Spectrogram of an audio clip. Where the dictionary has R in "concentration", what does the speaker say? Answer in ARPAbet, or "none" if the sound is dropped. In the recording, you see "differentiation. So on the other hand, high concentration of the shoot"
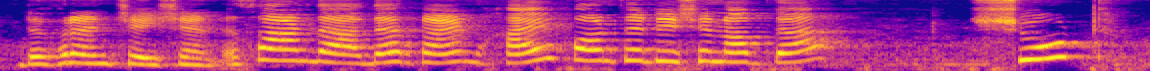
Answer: none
